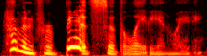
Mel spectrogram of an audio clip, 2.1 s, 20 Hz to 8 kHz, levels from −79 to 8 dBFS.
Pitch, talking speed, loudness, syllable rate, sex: 180 Hz, 200 wpm, -15 LUFS, 6.0 syllables/s, female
